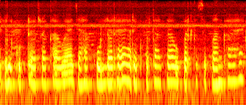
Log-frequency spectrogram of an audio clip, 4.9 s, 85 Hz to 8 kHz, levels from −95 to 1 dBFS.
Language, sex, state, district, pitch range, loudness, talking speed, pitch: Hindi, female, Jharkhand, Garhwa, 210-235 Hz, -17 LUFS, 180 wpm, 220 Hz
